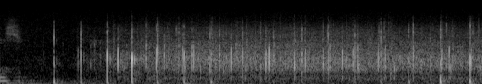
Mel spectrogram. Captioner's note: audience applauding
